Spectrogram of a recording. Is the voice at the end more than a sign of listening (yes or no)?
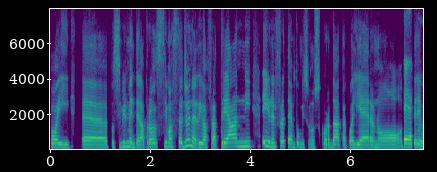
yes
